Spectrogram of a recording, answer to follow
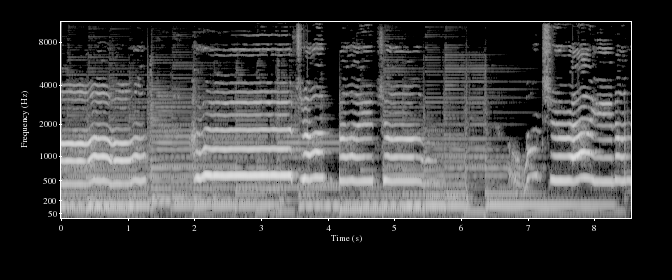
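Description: A woman singing slow, long-held notes over a steadily strummed acoustic guitar. Near the end the sound dips briefly and her voice slides up into a new note.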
